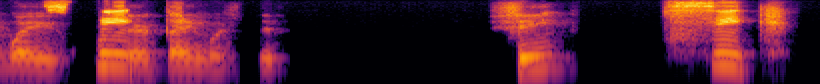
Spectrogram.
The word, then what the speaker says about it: Sikh: They were attacking sheikhs, however you pronounce the right way their thing was. Sheikh? Sikh, not with an SH, it's just Sikh.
